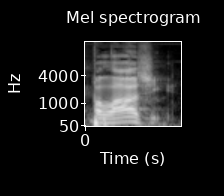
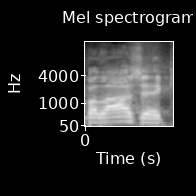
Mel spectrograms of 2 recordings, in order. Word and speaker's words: Ballage: Do I got that right? – I think it's Ballage. – I had no chance. B-A-L-L-A-G. Ice Cube, do you know the pronunciation on that one? – It's what you said, man.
